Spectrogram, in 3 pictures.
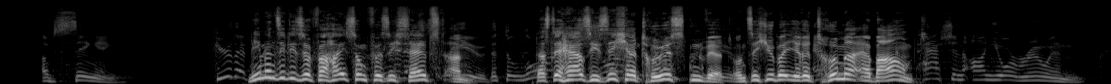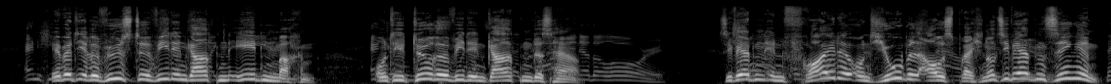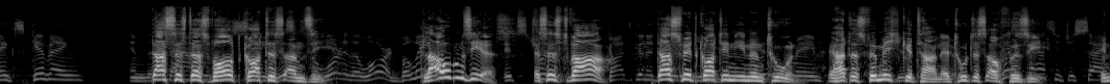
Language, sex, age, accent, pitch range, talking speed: German, male, 50-69, German, 155-225 Hz, 145 wpm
